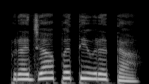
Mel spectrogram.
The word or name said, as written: ಪ್ರಜಾಪತಿವ್ರತ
